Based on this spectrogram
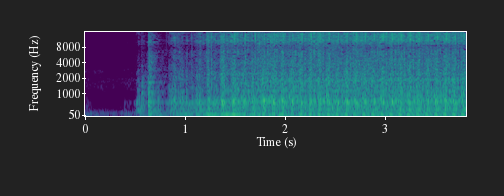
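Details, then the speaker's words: Freshly serviced Singer 2282 Tradition sewing machine sewing thick dense synthetic layers at fast speed: even needle clatter about four stitches a second, steady motor hum; sounds effortless, running normally. "Sounds good. Sounded effortless."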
